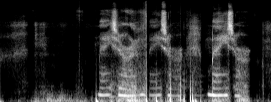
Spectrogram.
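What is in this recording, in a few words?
"major", spoken word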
